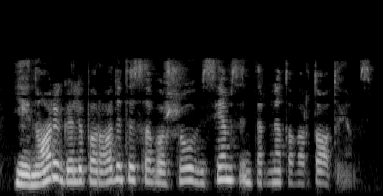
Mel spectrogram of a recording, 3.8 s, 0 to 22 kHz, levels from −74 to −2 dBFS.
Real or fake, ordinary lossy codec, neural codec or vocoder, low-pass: real; AAC, 32 kbps; none; 7.2 kHz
